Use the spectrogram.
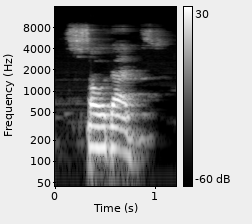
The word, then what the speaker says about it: saudade: So, the title of our art fest is Saudades. So, it's a French, Portuguese word. Kung basahin natin, saudade. Dami pronunciation. Saudade, saudade. Sa Amerikano, saudade sa atin. Saudade, saudades ang pronunciation.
